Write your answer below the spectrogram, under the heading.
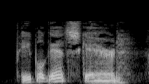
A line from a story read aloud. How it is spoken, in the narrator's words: I murmured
